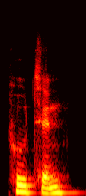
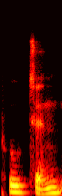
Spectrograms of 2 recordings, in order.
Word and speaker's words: Putin: the economic advisers to putin someone said i should pronounce it putin not putin is that back in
